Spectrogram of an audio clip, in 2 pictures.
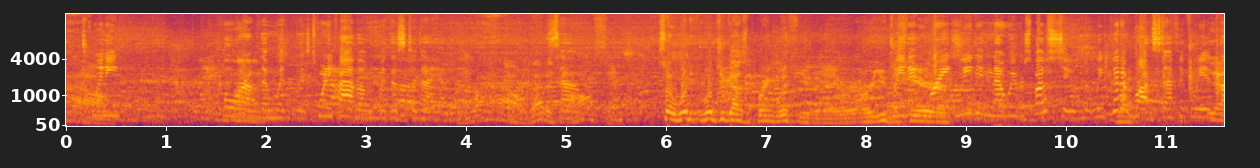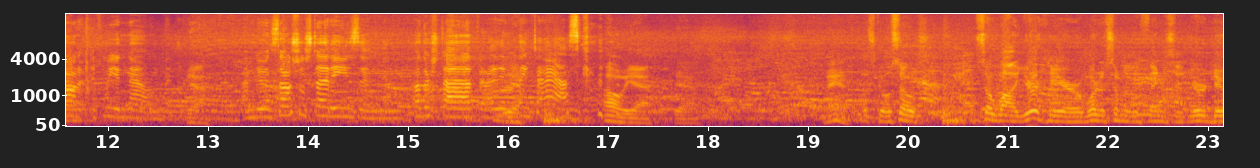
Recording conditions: busy venue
